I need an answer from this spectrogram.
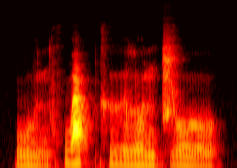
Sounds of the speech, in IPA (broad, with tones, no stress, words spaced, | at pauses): wu˩˦nkʰwa˥˩p̚kʰɯː˧lo˧n t͡ɕoː˧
